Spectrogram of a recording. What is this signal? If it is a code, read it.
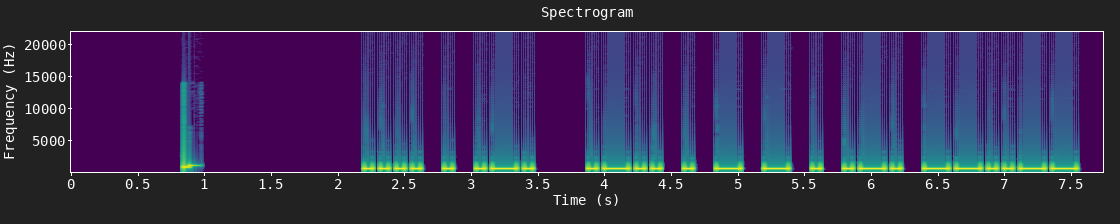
Morse code, heard as a keyed tone, about 20 wpm, 700 Hz. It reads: HER LETTER,
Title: Sentences from Top 1100 Words 20wpm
